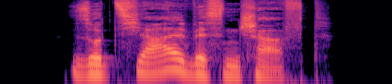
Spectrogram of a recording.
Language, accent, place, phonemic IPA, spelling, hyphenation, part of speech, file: German, Germany, Berlin, /zoˈt͡si̯aːlˌvɪsn̩ʃaft/, Sozialwissenschaft, So‧zi‧al‧wis‧sen‧schaft, noun, De-Sozialwissenschaft.ogg
- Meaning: social studies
